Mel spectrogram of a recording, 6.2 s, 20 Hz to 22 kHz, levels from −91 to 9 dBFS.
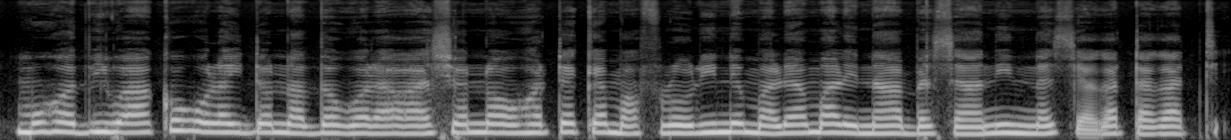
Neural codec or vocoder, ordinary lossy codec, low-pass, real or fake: vocoder, 44.1 kHz, 128 mel bands every 512 samples, BigVGAN v2; none; none; fake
